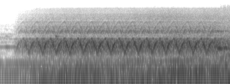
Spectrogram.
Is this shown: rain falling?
no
